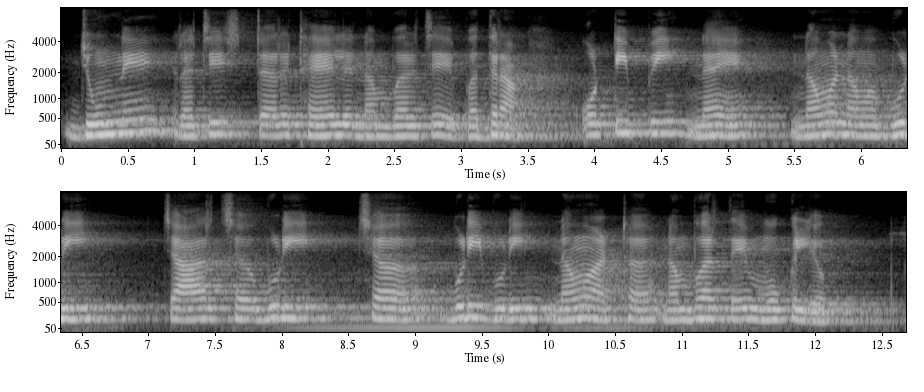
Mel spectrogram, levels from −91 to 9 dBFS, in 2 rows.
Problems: background conversations at intervals, echo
